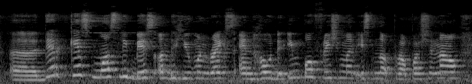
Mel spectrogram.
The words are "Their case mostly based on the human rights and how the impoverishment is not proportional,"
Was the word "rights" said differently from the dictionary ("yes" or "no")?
no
